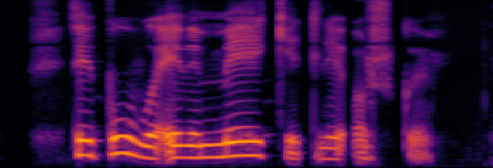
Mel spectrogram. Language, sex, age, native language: Icelandic, female, 9, Icelandic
